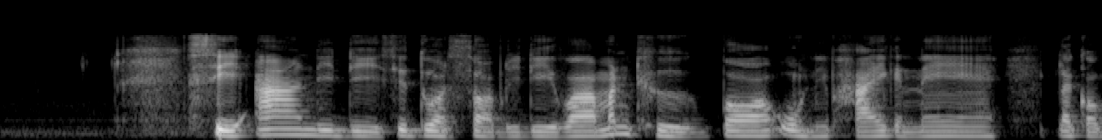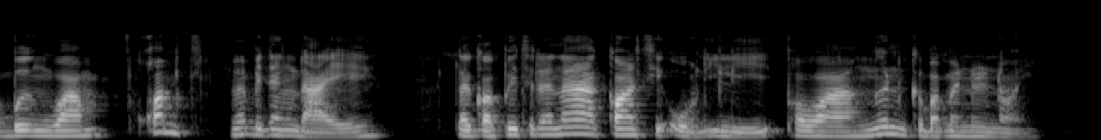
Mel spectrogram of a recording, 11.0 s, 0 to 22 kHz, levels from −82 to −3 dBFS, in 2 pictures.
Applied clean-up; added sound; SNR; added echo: none; none; none; none.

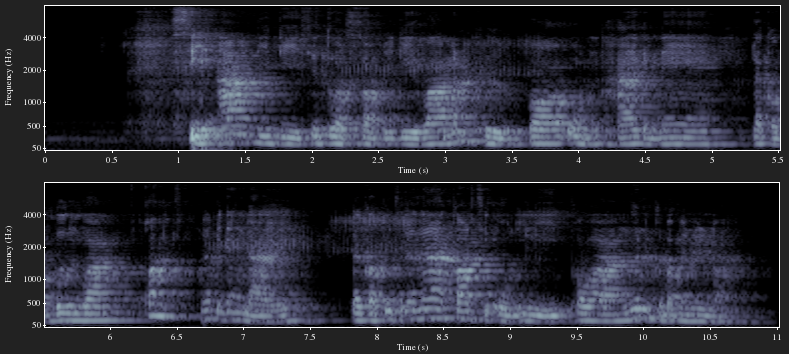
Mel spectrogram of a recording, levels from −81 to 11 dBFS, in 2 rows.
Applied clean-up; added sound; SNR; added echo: neural separator model SepFormer DNS4.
